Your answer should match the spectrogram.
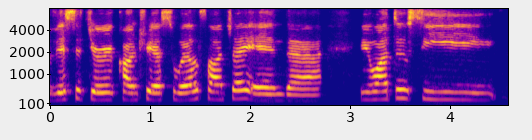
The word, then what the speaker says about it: Sonja: My first name is Sonja. So I pronounce the O like a long O, so Sonja.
